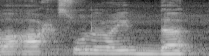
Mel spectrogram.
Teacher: دال مشدد ہے تو دال میں قلقلہ کبرا کر کے پڑھیں گے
